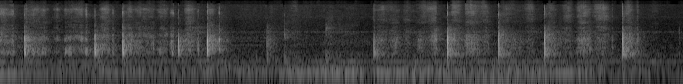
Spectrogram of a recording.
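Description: Chalk or marker writing on a board during a physics class, a run of short scratchy strokes and taps at a steady, close pace with steady room hum underneath.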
